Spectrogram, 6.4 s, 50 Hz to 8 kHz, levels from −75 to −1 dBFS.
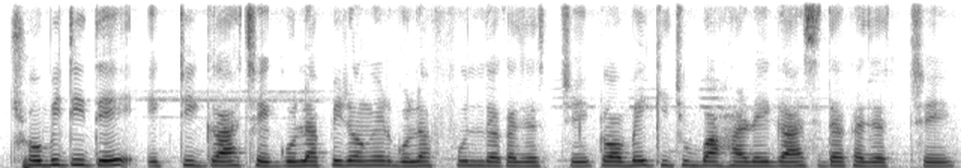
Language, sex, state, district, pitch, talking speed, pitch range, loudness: Bengali, female, West Bengal, Paschim Medinipur, 195 Hz, 140 wpm, 185-205 Hz, -20 LUFS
